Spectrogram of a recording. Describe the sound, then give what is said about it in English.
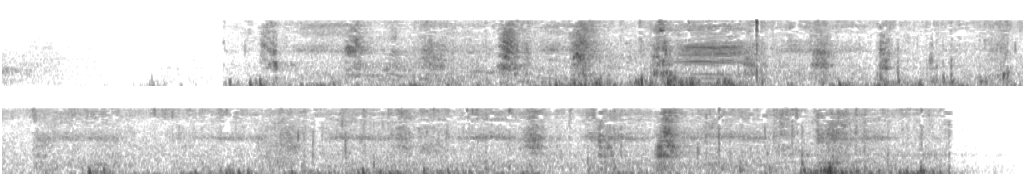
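Calves bursting out of a stall with a jumble of hoof clatter, thumps and bleating moos, busy, continuing for over ten seconds after a brief quiet start. “I've never seen a calf leap, leap from the stall.”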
